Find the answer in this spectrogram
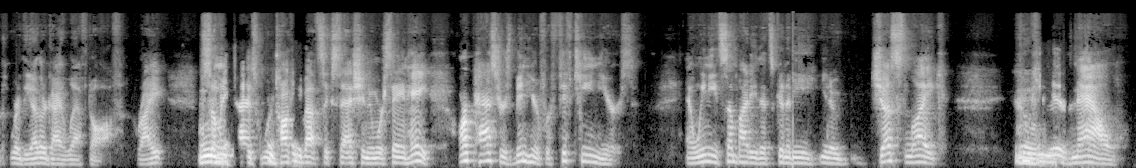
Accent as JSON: {"language": "English", "town": "Baltimore", "region": "Maryland", "country": "United States", "tie": "born or raised there", "said": "I grew up in Baltimore"}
